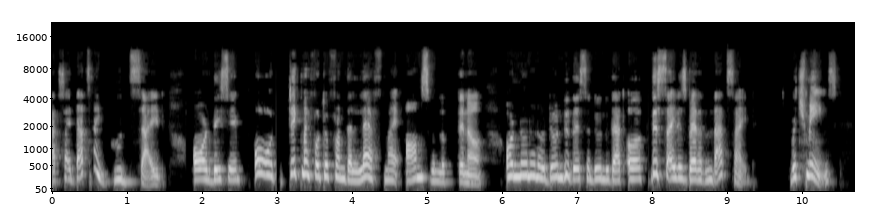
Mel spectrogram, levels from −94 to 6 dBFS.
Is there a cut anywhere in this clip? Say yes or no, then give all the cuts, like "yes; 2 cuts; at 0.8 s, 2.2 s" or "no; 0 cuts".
yes; 3 cuts; at 1.7 s, 3.0 s, 7.9 s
